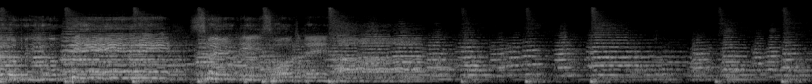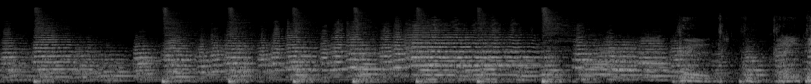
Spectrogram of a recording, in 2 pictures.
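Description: Church brass band, trumpets and tubas, playing an instrumental passage of a hymn in a steady rhythm.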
